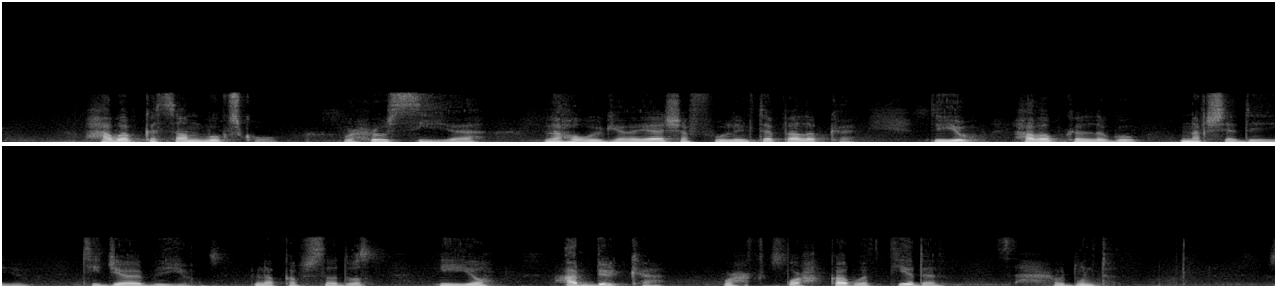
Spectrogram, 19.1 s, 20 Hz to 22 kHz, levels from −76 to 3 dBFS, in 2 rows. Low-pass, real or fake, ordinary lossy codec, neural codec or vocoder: none; fake; none; codec, 16 kHz, 0.5 kbps, X-Codec, HuBERT features, trained on LibriSpeech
